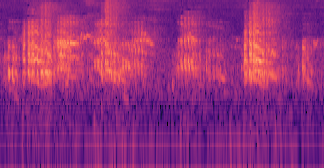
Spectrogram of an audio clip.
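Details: Migrant demoiselle cranes (koonj) wintering in the thousands at a lake by Khichan, Thar Desert, Rajasthan, India; loud raspy croaking trumpets in several overlapping bursts, a dense chorus of many birds.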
